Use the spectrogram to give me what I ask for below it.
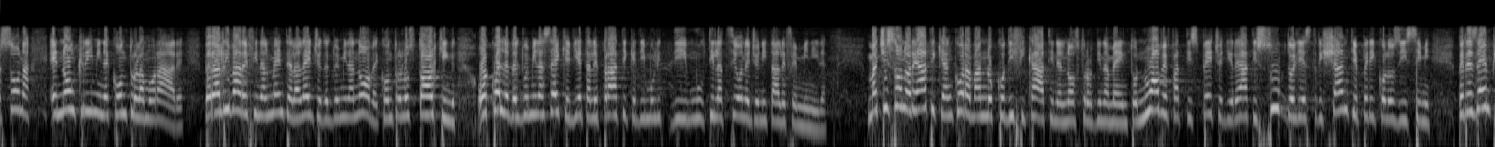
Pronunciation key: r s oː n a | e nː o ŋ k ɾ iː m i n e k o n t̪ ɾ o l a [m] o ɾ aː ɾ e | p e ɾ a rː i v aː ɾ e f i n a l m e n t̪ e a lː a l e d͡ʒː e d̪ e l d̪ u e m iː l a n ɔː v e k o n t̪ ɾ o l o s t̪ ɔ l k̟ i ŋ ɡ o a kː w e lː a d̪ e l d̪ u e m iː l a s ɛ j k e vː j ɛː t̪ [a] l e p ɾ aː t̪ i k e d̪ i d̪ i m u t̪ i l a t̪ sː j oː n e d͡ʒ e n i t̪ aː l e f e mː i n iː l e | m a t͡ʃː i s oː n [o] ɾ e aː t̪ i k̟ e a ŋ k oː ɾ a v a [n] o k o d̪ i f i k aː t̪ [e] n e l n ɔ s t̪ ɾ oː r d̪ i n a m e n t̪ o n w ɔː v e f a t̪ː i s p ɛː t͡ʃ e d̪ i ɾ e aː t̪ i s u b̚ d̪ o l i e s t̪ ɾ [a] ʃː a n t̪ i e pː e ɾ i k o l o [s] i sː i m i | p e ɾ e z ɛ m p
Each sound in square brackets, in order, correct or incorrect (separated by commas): correct, correct, correct, incorrect, incorrect, incorrect, incorrect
